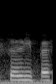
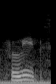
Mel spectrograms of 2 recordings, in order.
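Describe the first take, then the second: First: The name is said as Felipe. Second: The name is said as Philippe. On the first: This is how it was read in the book. "I would always say Felipe" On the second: This is how it is said in the series. "it says Philippe"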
